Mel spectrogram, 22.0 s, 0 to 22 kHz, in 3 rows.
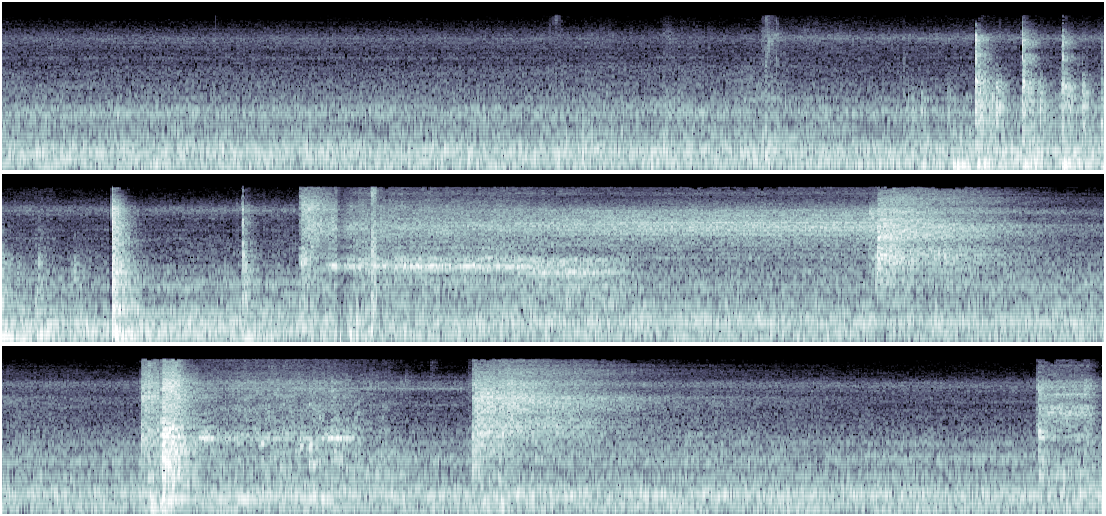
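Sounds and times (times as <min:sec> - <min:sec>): train running hum: 0:00.0 - 0:22.0
toilet mechanism clicks: 0:06.0 - 0:09.9
toilet flush whine: 0:09.4 - 0:14.3, 0:15.6 - 0:19.0.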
